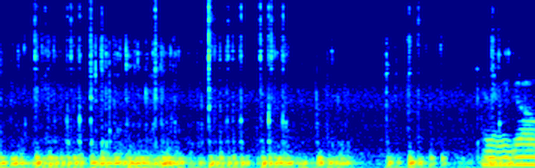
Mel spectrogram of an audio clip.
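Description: Quick runs of keystrokes rattle on a computer keyboard as words are typed into a Tableau parameter, the clicks close and steady at low level, with a voice speaking briefly near the end.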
